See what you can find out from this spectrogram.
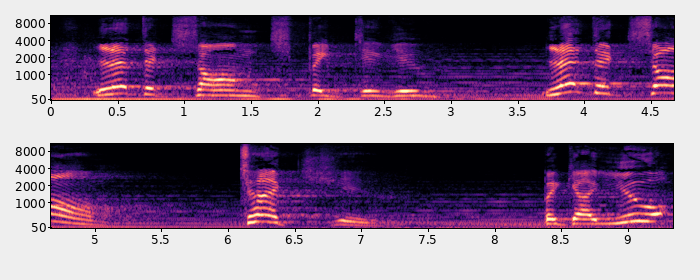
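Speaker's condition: Cerebral palsy; age 42

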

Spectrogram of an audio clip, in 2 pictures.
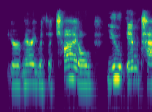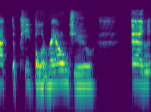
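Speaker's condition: Cleft palate; congenital, extremely severe

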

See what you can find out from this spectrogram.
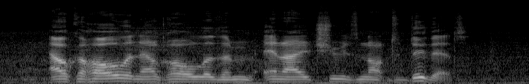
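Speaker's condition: Cerebral palsy; morphine not allowed after it

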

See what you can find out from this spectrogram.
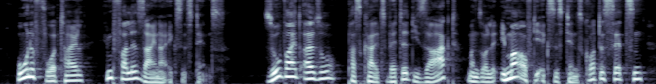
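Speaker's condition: No condition

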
